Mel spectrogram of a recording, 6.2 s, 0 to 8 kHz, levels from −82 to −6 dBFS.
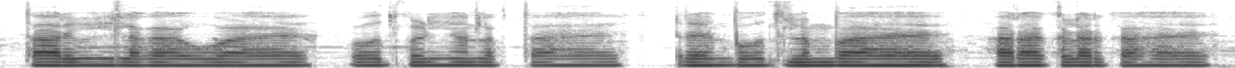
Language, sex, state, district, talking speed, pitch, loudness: Maithili, male, Bihar, Supaul, 165 wpm, 140 Hz, -29 LUFS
